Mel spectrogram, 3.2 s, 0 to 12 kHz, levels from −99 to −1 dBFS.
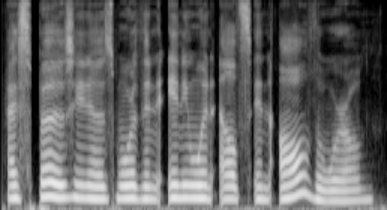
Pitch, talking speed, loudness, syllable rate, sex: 200 Hz, 225 wpm, -15 LUFS, 5.4 syllables/s, female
